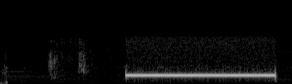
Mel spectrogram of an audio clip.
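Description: A steady telephone ringback tone from a call to a mobile phone sounds loudly for about a second and a half, a single sustained pure tone, preceded by a few soft clicks and faint line noise.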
